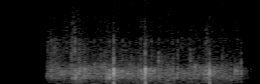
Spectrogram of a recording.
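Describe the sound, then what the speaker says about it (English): Sparse applause at an ITU regional development forum in Africa, welcoming officials. It starts after a quiet half second, stays thin and distant, has a few sharp individual claps standing out, and fades near the end. "Can we welcome them with an applause?"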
